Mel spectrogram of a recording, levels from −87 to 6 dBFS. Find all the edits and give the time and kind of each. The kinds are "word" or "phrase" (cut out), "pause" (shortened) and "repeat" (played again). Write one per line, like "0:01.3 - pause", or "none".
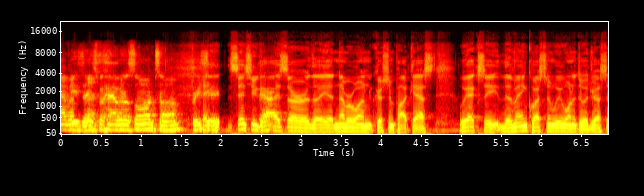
none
